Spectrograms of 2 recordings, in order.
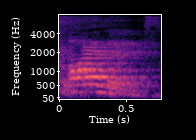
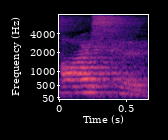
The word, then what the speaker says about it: island: طيب we have the word island. now it we don't pronounce Iceland. so the S is silent. Shh. we don't pronounce the letter S.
